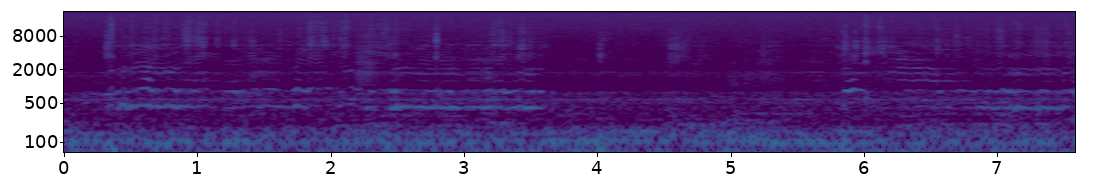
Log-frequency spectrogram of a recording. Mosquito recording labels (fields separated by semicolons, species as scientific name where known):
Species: Anopheles arabiensis; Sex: female; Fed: unfed; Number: one; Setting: cup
